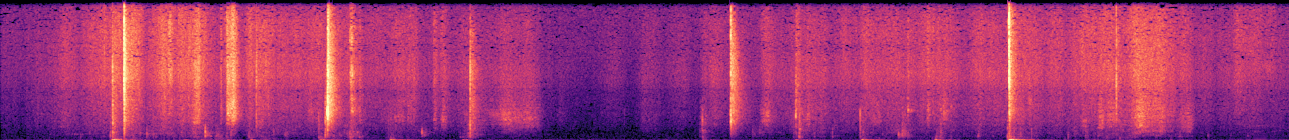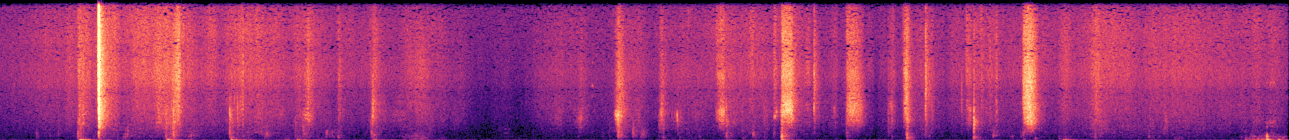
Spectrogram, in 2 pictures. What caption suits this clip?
Foot walking on wood floor
steps, foot, ground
